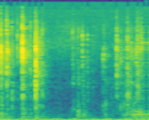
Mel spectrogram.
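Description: Close computer-keyboard typing while modding a game, several quick clustered keystrokes in a short burst, with a brief gap, then more taps over a low steady background hum.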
